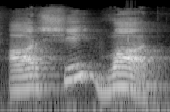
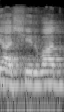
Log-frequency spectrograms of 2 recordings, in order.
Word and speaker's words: आशीर्वाद: अगर आपने र को श पर लगा दिया तो इसका उच्चारण क्या हो जाएगा? आर्शीवाद। तो आर्शीवाद तो कोई शब्द ही नहीं होता, इसलिए ये उच्चारण भी गलत हुआ और ये वर्तनी भी गलत हुई।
